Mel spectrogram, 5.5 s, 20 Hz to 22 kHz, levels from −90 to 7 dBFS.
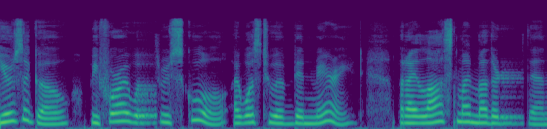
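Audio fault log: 1.37–1.61 s, AAC frame loss with concealment: about 170 ms of frames drop out, and the decoder rebuilds them from the last good spectrum, leaving a smeared, noisy patch.
5.00–5.32 s, AAC frame loss with concealment: about 210 ms lost across a 340 ms stretch, the longest gap around 200 ms, patched from stale spectral data, so the sound turns smeared and phasey.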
